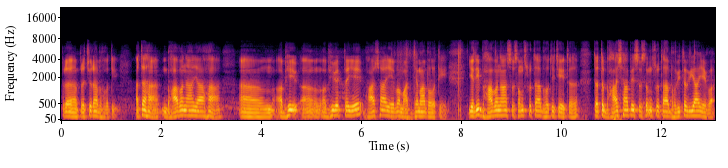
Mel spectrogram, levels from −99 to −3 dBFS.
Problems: background sounds at intervals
